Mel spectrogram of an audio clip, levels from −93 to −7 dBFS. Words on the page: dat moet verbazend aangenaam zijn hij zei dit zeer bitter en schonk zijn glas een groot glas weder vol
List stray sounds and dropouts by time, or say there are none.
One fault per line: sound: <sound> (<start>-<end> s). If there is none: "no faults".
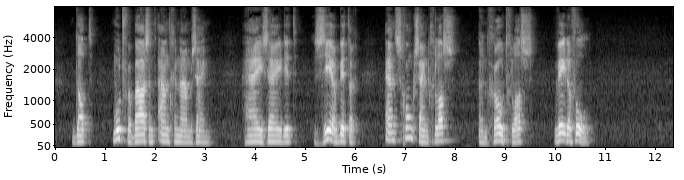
no faults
